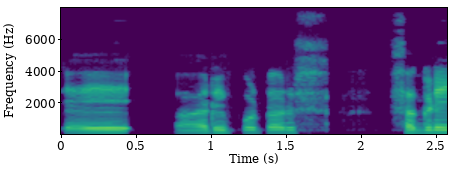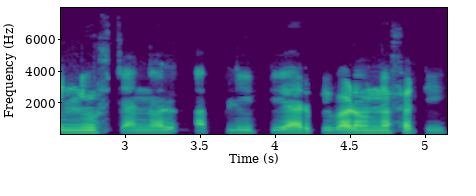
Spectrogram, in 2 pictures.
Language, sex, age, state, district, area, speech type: Marathi, male, 18-30, Maharashtra, Yavatmal, rural, spontaneous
